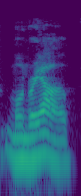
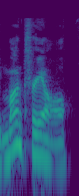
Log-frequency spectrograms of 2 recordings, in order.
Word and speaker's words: Montreal: move next was Mont Monreal. They'll uh I'll hear it from one of my friends if I don't say it properly if I say Montreal.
